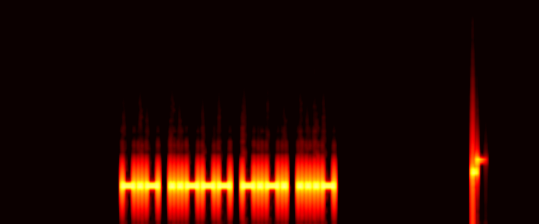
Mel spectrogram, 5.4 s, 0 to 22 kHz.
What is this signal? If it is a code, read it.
Morse code, heard as a keyed tone, about 28 wpm, 700 Hz. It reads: K2CV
